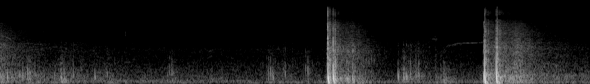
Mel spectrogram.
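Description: Aerial firework shells bursting overhead: two sharp bangs about a second and a half apart, the first a little over three seconds in, each trailing off in an echo, with faint crackling between.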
